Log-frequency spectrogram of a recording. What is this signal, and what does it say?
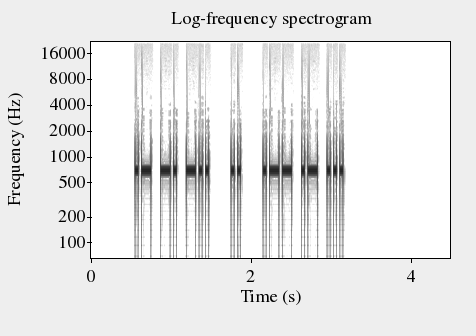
Morse code, heard as a keyed tone, about 30 wpm, 700 Hz. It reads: AND I WAS
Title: Sets of 3 Words 30wpm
